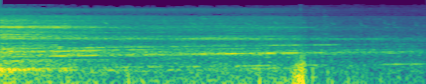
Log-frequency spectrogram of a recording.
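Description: Train running, with a steady rumble and a whine that falls slowly in pitch as the sound fades away. There is a single low clunk about four seconds in.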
